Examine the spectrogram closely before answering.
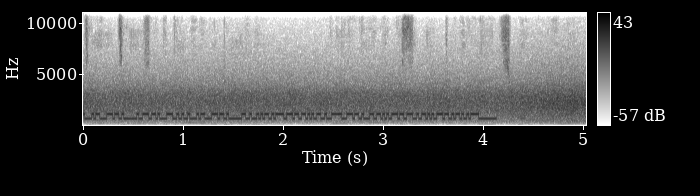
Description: RTTY (50 baud, 450 Hz shift), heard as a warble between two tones, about 880 Hz centre, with radio static and speech in English. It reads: … AGN? PSE RPT UR NR DE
